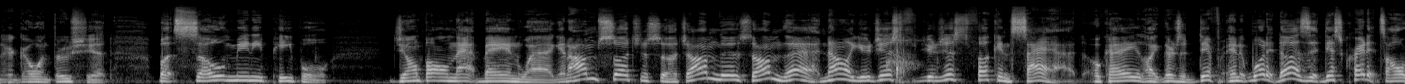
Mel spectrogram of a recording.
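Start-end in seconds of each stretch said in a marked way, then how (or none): 5.7-8.2 higher, slow sarcastic mimicry of attention-seekers; mocking quote. Mocking people who jump on the bandwagon, sneering mimicry. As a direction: parrot them with scorn.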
